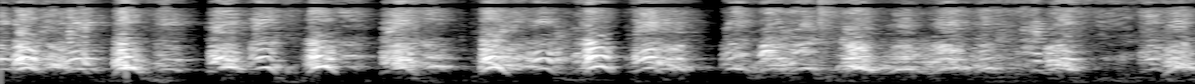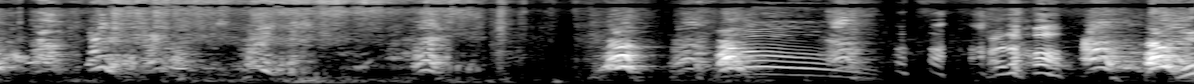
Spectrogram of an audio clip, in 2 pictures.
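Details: A Presa Canario female with brindle coat seeks out a Rottweiler for revenge, a Staffordshire joining in; steady harsh barking about twice a second, broken near the end by a short descending whine before the barking resumes.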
